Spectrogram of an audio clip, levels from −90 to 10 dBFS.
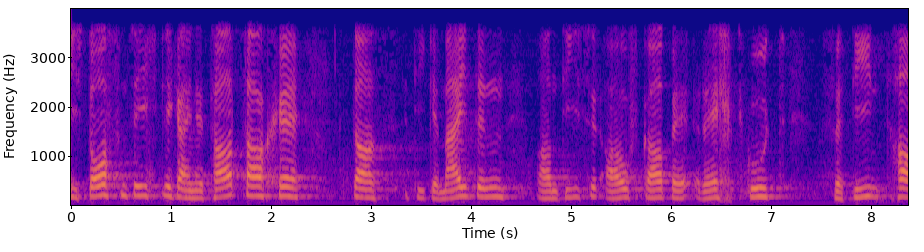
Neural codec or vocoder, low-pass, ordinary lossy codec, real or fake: none; 3.6 kHz; none; real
